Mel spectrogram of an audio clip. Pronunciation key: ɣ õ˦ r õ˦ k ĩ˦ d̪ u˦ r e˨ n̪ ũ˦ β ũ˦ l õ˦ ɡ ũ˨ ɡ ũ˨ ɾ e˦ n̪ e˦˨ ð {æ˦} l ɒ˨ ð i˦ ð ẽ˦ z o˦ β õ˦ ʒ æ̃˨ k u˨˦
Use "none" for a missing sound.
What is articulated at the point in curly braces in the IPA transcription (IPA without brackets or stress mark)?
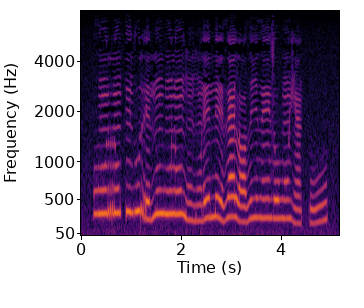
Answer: æ˦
